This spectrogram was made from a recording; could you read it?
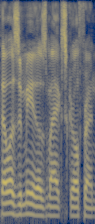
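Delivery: ordinary talk, nothing marked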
